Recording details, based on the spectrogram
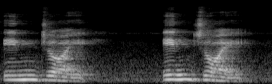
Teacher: Joy the syllable is to be stressed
